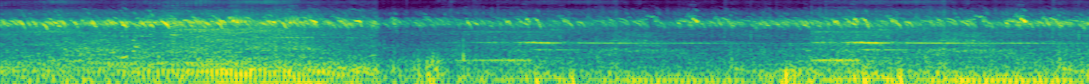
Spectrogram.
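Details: Numerous chicken chicks peeping continuously, a dense high-pitched chirping chorus, joined midway by a steady electronic whine and a short beep-like tone, low hum underneath.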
